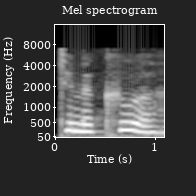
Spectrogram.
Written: timucua

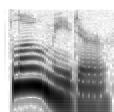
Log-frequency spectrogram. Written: flowmeter

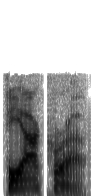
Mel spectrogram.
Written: fiacre

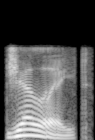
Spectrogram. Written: gelate

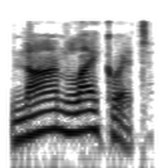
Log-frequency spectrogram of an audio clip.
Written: non liquet

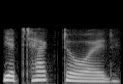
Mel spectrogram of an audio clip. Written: eutectoid

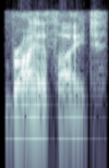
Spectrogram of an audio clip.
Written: bryophyte

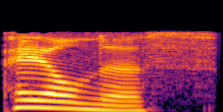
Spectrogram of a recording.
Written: paleness

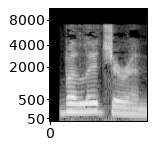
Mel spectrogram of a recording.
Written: belligerently

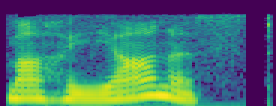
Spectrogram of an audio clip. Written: Mahayanist

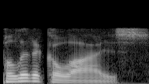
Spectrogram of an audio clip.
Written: politicalize

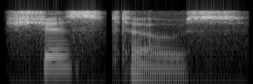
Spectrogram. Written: schistose

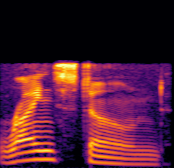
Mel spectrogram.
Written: rhinestoned

